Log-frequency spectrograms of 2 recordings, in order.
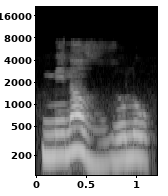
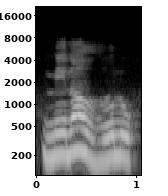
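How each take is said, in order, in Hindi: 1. 'min' दोहरी 'z' आवाज़ में मिल जाता है। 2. 'min' दोहरी 'z' आवाज़ में मिल जाता है।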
